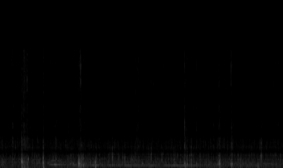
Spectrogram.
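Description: Faint soft patter and a few light knocks as cooked noodles are tipped from a plastic container into a pot of vegetables in sauce.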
